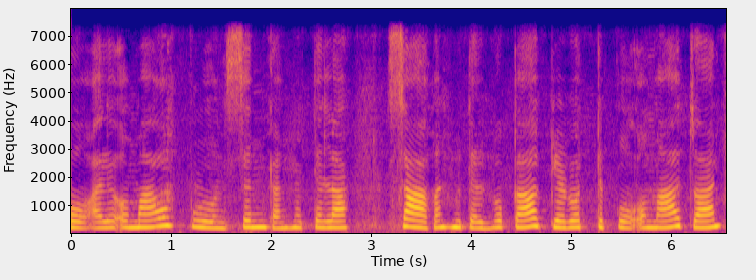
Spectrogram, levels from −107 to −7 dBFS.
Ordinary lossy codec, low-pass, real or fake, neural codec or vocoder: none; 7.2 kHz; fake; codec, 44.1 kHz, 3.4 kbps, Pupu-Codec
